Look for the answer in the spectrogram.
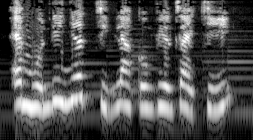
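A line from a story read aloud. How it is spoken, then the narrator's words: Loud, excited, eager. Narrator (Vietnamese): Âu Dương Xuất vừa hưng phấn lại vừa mong mỏi lớn tiếng nói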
